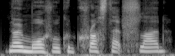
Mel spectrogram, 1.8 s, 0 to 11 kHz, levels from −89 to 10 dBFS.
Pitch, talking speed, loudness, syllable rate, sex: 200 Hz, 205 wpm, -16 LUFS, 4.6 syllables/s, female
